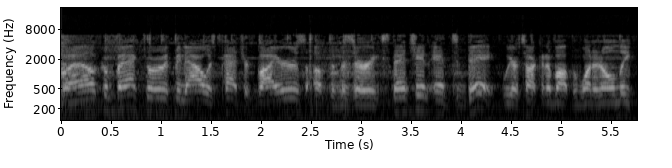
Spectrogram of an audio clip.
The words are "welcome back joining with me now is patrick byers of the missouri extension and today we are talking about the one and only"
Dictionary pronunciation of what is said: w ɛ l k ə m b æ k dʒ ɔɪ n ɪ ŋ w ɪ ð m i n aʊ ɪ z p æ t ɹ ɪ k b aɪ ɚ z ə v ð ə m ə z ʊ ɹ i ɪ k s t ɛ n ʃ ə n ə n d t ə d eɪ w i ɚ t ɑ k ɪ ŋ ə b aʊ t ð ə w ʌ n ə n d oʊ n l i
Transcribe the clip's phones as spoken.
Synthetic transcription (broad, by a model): w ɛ l k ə m b æ k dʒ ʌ ɪ w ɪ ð m i n aʊ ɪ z p æ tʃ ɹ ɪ k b aɪ ɚ z ə v ð ə m ə z ʊ ɹ i ɪ k s t ɛ n ʃ ə n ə n t ə d eɪ w i ɚ t ɑ k ɪ ŋ ə b aʊ t ð ə w ʌ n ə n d oʊ n l i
